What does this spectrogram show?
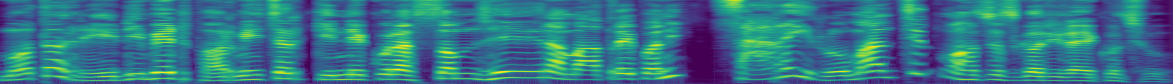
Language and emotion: Nepali, surprised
